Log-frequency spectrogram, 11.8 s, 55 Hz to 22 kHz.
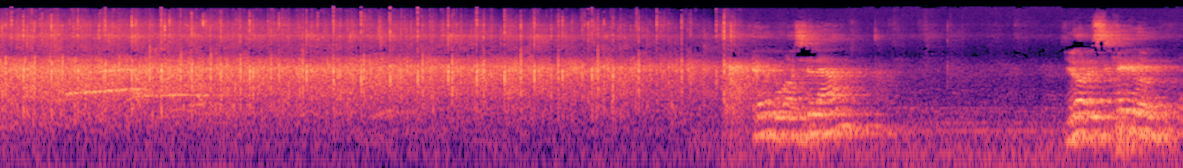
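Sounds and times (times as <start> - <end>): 
large crowd of schoolchildren applauding in a gym: 0.0 - 7.6
faint shouts and whoops: 0.6 - 2.4
speech: 7.6 - 8.6, 10.7 - 11.8.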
